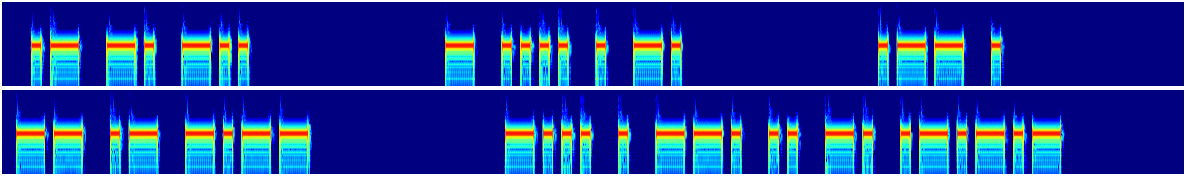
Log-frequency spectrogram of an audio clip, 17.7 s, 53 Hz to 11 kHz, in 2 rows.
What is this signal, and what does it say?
Morse code, heard as a keyed tone, about 17 wpm, 700 Hz. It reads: AND THEN WE MAY BEGIN.
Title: 3x Word-Spacing - Sentences from Top 300 Words - 17wpm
